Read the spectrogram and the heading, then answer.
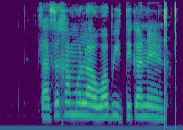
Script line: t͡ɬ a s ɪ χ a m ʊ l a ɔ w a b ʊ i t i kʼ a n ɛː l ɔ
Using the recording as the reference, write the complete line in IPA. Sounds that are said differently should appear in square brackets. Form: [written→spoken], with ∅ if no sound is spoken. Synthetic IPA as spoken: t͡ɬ a s ɪ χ a m ʊ l a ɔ w a b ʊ i t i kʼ a n ɛː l ɔ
